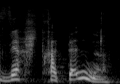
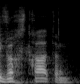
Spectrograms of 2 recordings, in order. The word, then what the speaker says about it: Verstraeten: Alors, votre vrai nom, c'est Guy Verstraeten. C'est pas Verstraeten, mais c'est gentil d'essayer de le prononcer comme Ça se ça. prononce comment? C'est Guy Verstraeten.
